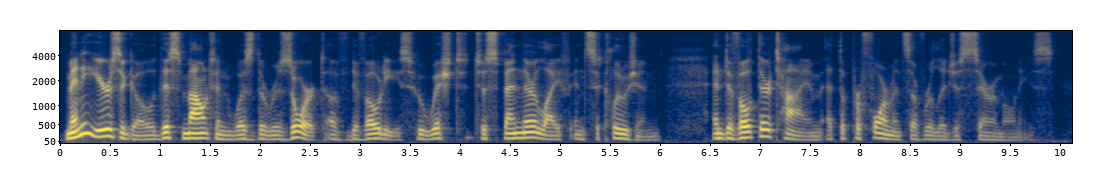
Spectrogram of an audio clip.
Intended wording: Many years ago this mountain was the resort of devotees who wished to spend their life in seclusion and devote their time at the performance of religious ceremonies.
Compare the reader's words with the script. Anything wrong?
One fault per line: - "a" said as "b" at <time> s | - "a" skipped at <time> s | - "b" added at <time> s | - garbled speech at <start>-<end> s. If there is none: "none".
none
